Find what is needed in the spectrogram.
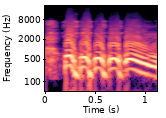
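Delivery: very slow, high, festive laugh, each laugh stretched. Joking about doing a holiday show: Santa voice. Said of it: "So maybe there's a Santa voice".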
